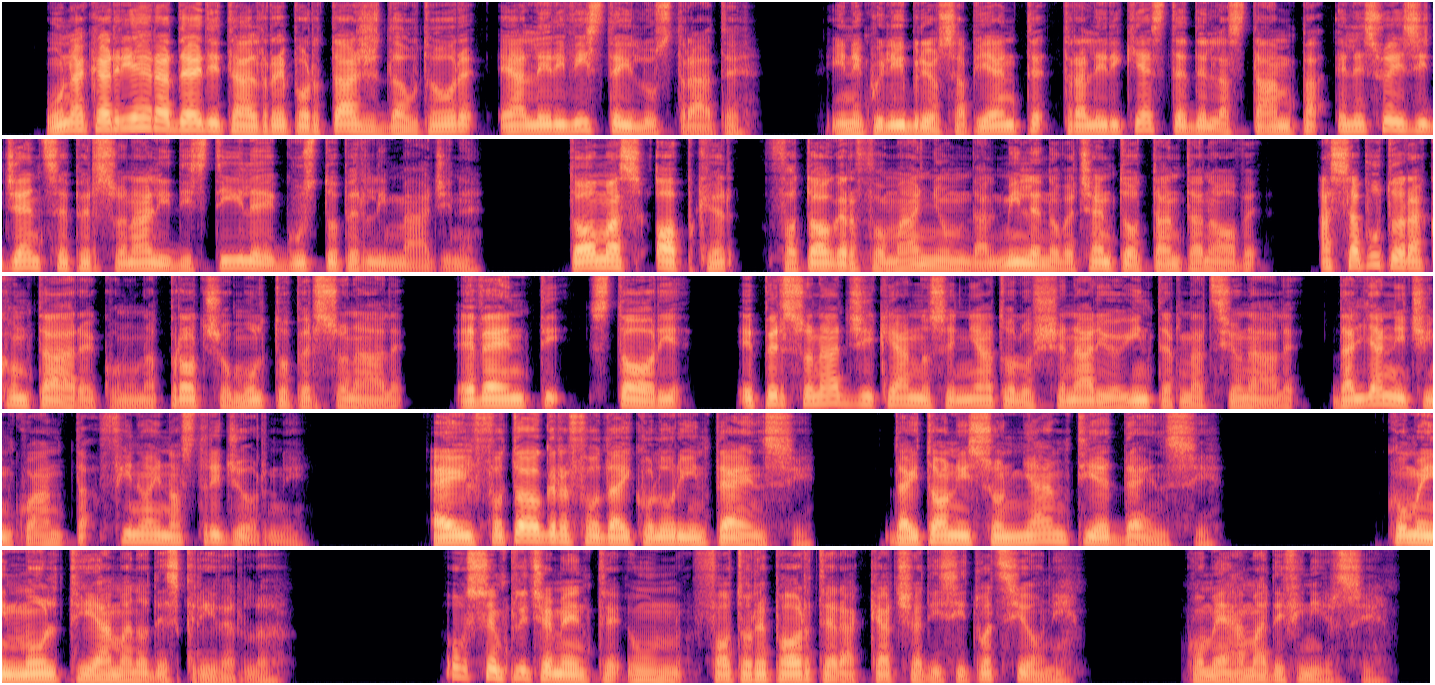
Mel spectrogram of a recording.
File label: VoiceOver, ITALIAN MALE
